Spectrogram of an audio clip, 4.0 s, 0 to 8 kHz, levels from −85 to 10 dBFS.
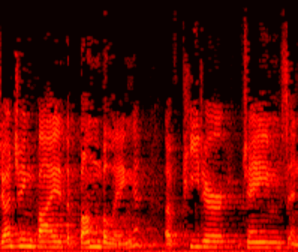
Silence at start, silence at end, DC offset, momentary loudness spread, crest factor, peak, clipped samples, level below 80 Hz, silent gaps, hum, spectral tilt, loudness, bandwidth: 0 s; 0 s; under 0.1%; 9 LU; 16 dB; -16 dBFS; under 0.1%; -56 dBFS; none; none; -5 dB/octave; -32 LUFS; 8 kHz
